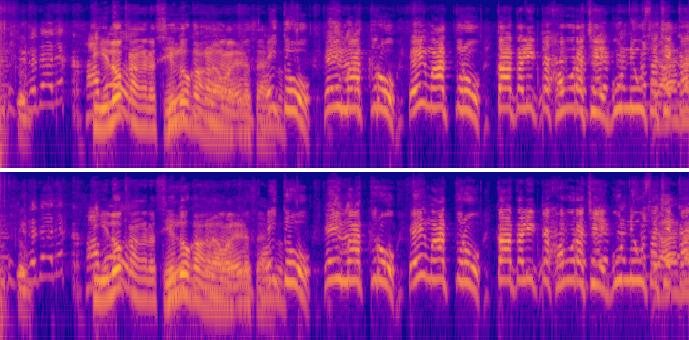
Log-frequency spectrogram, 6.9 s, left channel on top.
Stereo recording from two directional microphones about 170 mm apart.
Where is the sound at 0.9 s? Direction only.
15° right (ahead or behind).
